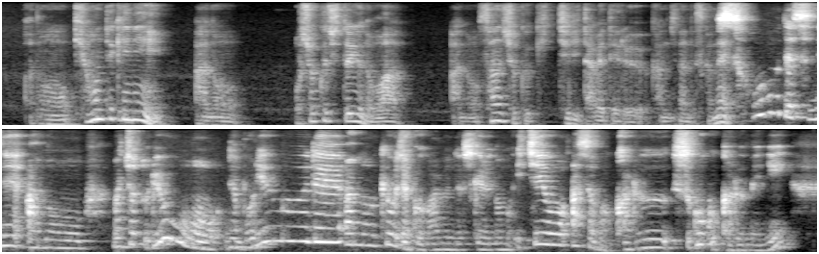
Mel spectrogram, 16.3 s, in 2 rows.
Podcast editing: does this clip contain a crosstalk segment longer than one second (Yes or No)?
No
